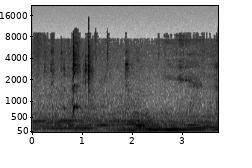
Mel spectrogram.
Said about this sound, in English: Loud cars. Why are they so loud?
